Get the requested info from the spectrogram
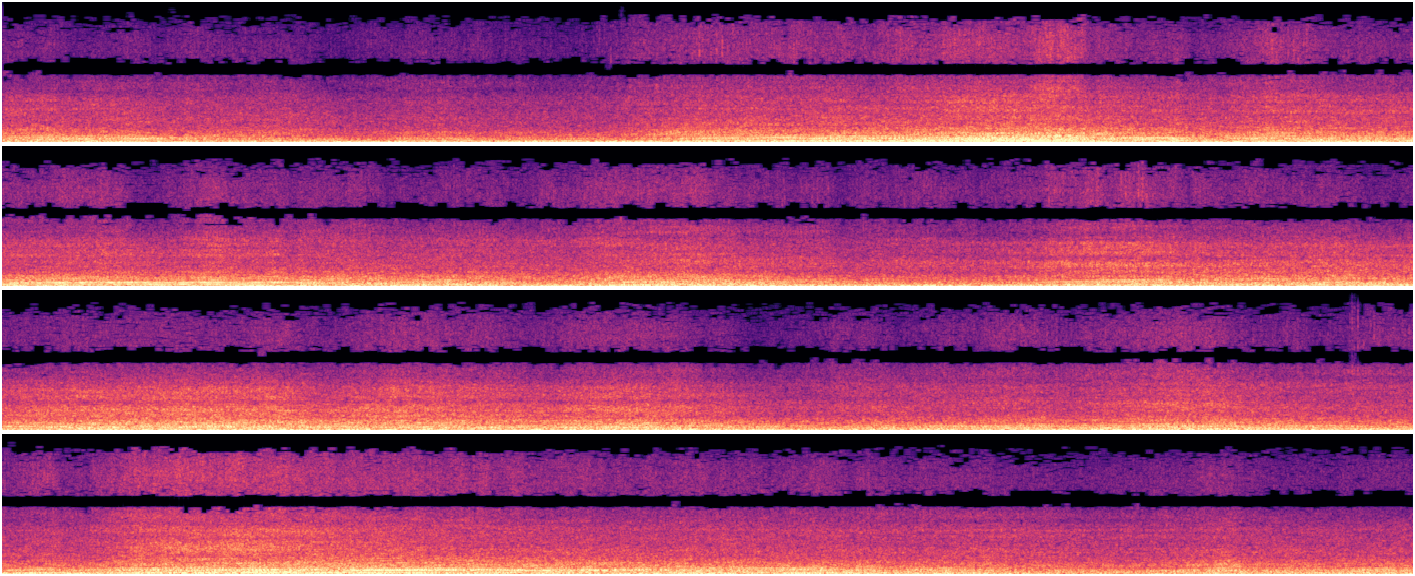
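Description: Several full-size demolition derby cars' engines revving hard over and over, each rev climbing in pitch and dropping away, over a steady low din. A few times the noise swells louder for a second or two.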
